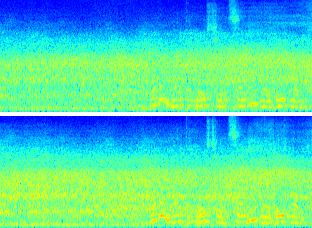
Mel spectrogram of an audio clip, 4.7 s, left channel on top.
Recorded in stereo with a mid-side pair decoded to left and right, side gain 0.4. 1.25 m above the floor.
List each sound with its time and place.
2.2 s a woman speaking: 45° right, 2.5 m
